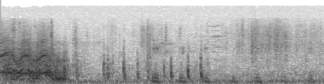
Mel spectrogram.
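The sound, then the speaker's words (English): A horse lets out a loud, bright whinny, followed by a quick run of clip-clopping hoofbeats on a hard surface, with faint voices in the background. “And their horses were right there, luckily.”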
